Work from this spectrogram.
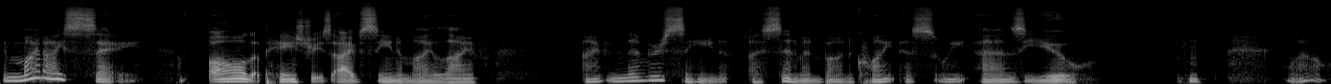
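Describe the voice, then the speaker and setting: A man acts out a playful, possessive yandere husband in an intimate roleplay. His voice is mellow and relaxed, with plenty of gravelly fry, and he speaks at an unhurried pace. He teases suggestively, dropping into whispered asides, in a very dry recording. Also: mid-range voice, no room sound, full character voice. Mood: flirty, playful. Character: flirty, playful, obsessive yandere spouse. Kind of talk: intimate audio roleplay addressed to listener.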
